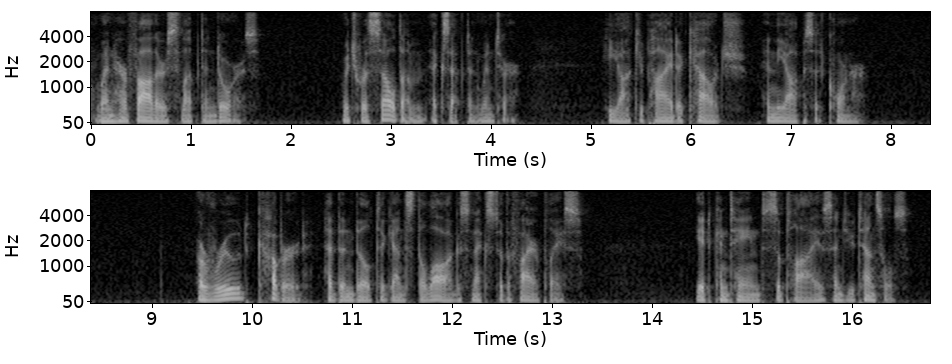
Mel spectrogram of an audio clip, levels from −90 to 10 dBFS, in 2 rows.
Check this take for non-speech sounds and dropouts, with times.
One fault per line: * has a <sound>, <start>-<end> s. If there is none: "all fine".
all fine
